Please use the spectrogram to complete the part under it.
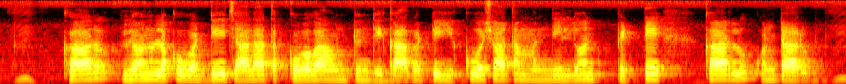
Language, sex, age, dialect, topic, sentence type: Telugu, male, 18-24, Southern, banking, statement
